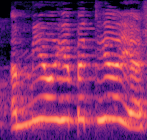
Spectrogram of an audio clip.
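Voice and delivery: high fast shout of her name; boys shouting. A narrator's reading. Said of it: "shouted the boys".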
